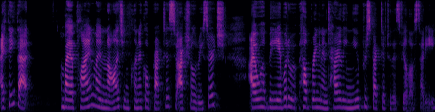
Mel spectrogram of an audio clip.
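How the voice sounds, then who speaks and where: A woman with a Spanish accent, a fairly high pitch and fairly even intonation at a fairly quick pace, on a very clean recording with a silent background. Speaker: undergraduate student. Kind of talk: class presentation.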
